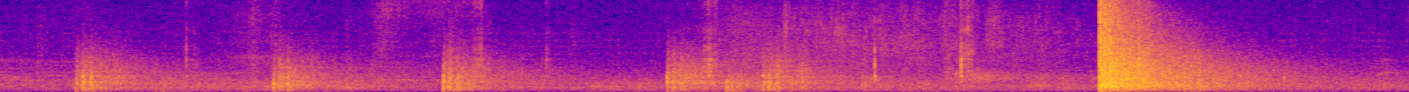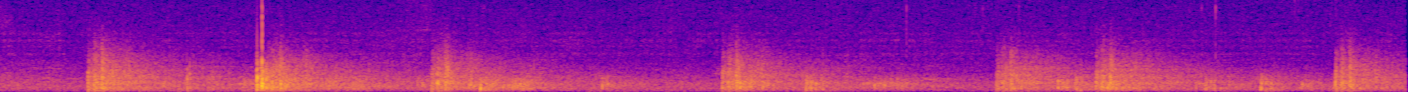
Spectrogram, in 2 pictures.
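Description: Fireworks going off one after another: about a dozen separate bangs, each trailing off, with the loudest, sharpest crack about five and a half seconds in.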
